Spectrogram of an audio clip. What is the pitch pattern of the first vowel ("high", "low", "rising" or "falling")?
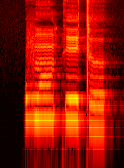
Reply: high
